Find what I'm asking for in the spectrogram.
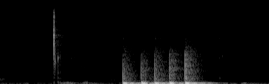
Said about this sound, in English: Knock, knock, knock.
